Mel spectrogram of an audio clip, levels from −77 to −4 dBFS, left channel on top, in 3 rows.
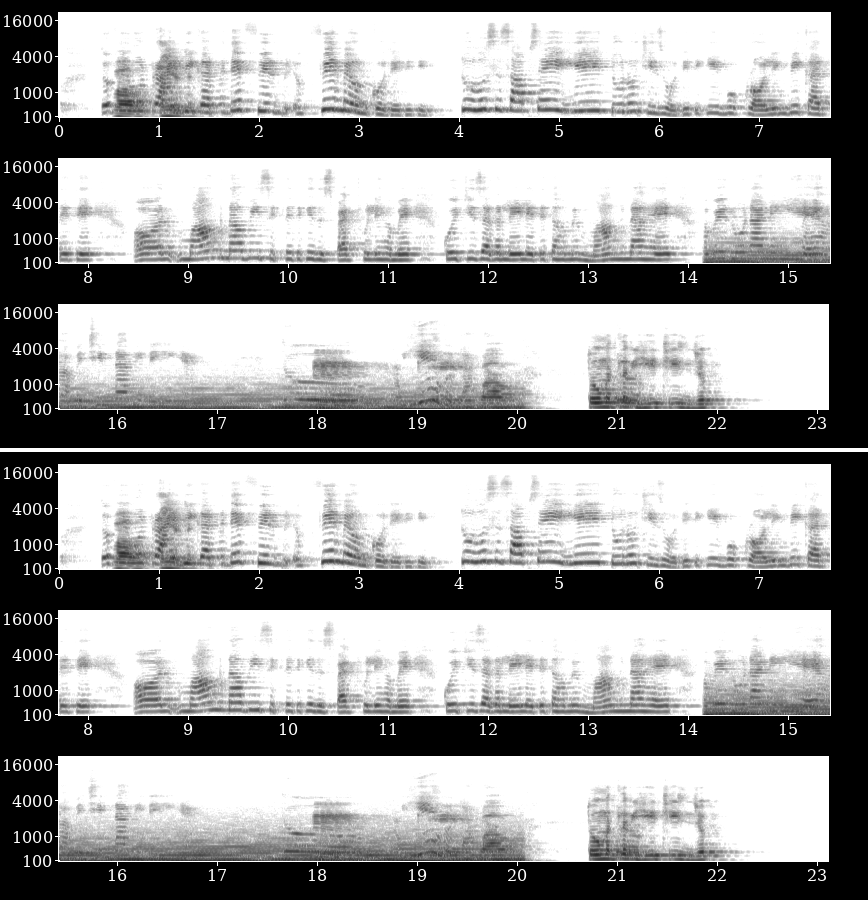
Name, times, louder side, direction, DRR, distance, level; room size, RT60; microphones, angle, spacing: voice 1, 0.0-3.7 4.0-16.8 17.6-18.5 18.8-19.8 21.0-21.2, equal, 25° right, 1 dB, 1.2 m, -34 dB
voice 2, 0.5-1.2 18.0-18.8 19.1-19.9 20.7-21.9, equal, 10° right, 3 dB, 2.1 m, -27 dB
sound 1, 14.2-20.1, right 5 dB, 45° right, 0.4 m, -24 dB
26.5 x 9.5 x 3.5 m, 0.68 s
head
